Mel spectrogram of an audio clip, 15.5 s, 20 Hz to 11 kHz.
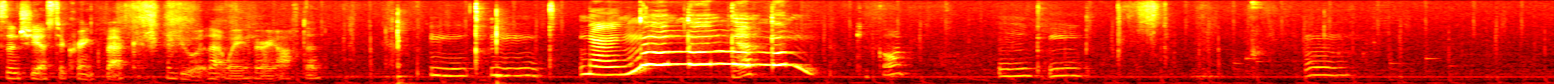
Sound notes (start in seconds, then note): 4.3 vocalizes; 10.1 hums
